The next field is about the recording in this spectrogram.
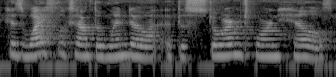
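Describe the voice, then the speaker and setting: A woman reading a picture book aloud in a measured, descriptive storytelling manner, pausing to comment on the illustrations. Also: a little high, little pitch movement, mellow. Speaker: read-aloud host. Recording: roomy echo with faint noise.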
